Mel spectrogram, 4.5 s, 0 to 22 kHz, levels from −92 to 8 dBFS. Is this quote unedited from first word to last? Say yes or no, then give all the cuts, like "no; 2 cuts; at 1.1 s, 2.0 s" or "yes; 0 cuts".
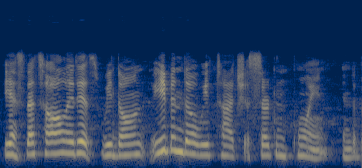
yes; 0 cuts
